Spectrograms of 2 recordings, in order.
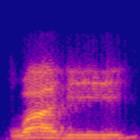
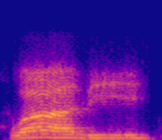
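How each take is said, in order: The two takes are said the same way.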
